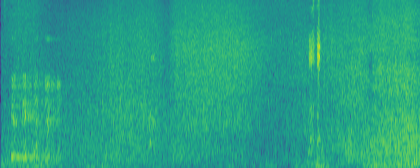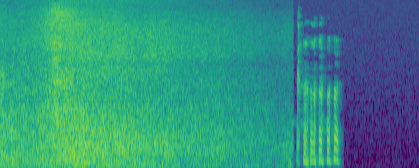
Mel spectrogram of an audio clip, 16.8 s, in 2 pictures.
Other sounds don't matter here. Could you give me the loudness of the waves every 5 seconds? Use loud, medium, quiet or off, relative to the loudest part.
medium, loud, loud, off.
